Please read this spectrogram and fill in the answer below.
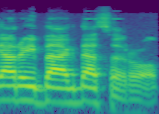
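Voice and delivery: word pronounced in a put-on Russian accent. Pronouncing a podcast guest's name with a put-on Russian accent. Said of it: "I have to put on the Russian accent".

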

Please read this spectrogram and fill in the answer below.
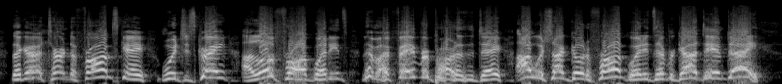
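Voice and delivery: all-out screamed tirade, high pitch. Retelling a speaker as a weirdly open-minded Alex Jones: screaming Alex Jones impression. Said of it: "He's just screaming".

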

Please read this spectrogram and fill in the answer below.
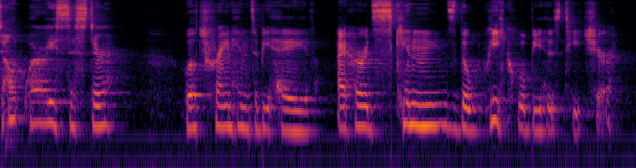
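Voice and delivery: loud fake stage whisper, one word drawn out. Leaning in and speaking to her sister: fake stage whisper. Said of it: "kind of does a fake whisper".

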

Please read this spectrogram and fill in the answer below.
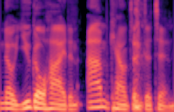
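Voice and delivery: usual speaking voice

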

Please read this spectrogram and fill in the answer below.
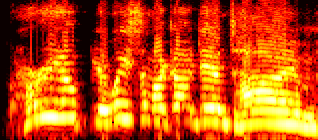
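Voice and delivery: piercing high-pitched yelling. Retelling a movie scene where Gonzo rushes someone: imitating Gonzo yelling. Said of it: "and he's like".

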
